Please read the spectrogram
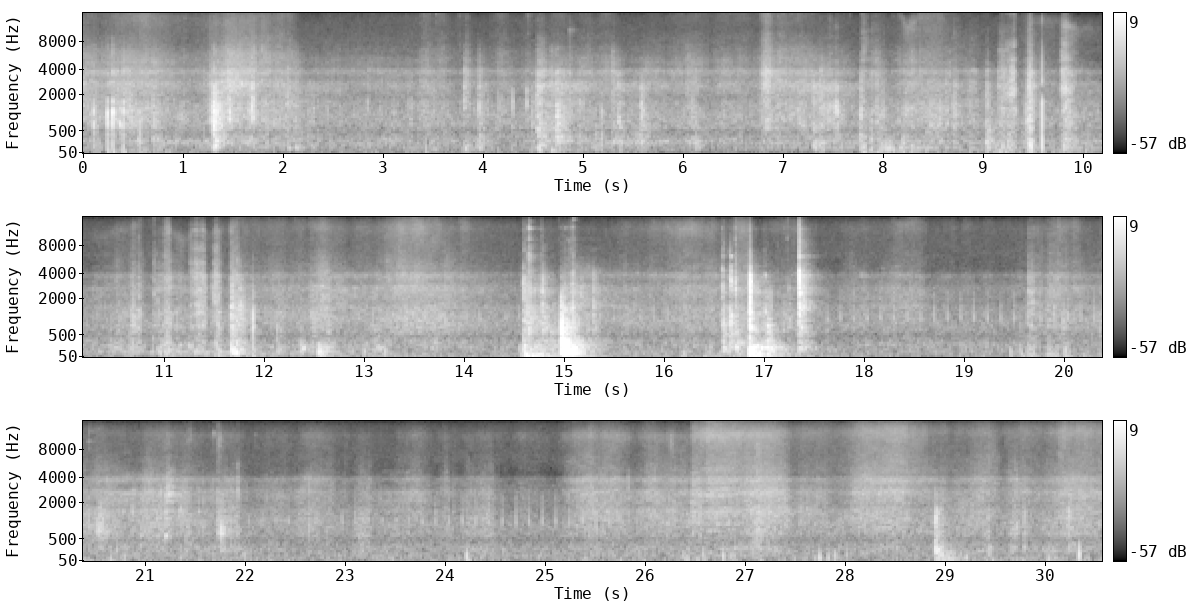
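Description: Handling noise and scattered knocks from someone moving through a room and working doors, with two louder thumps about halfway through.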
